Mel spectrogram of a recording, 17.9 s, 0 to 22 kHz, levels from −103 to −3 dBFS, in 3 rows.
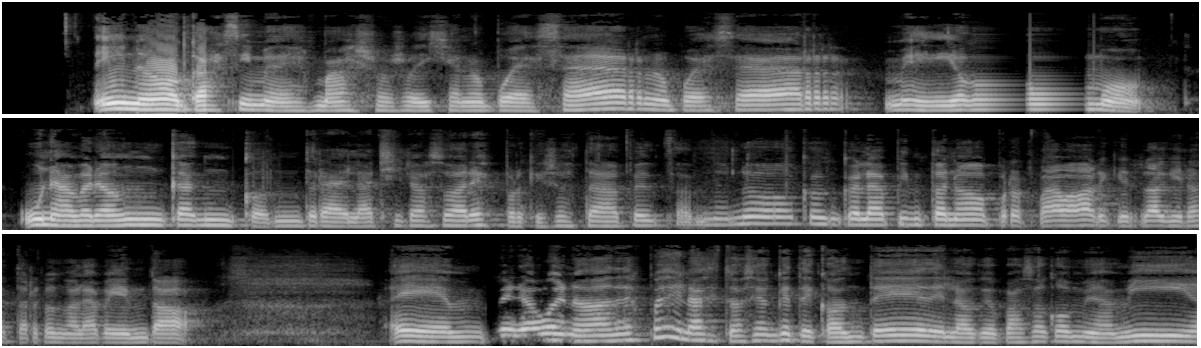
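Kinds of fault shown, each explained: Microphone overload, 0.52 to 1.02 s: the loudest syllables turn harsh and crackly, with their peaks flattened on roughly one sample in twenty. The likely cause is input gain set about 6 dB too high, driving the converter past full scale and shearing off waveform tops.
Microphone volume stepped down, at 1.02 s: voice and background fall together by about 9 dB in a single jump, straight after the distorted stretch. This points to call software reacting to the clipping by cutting the device's input volume in one step.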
